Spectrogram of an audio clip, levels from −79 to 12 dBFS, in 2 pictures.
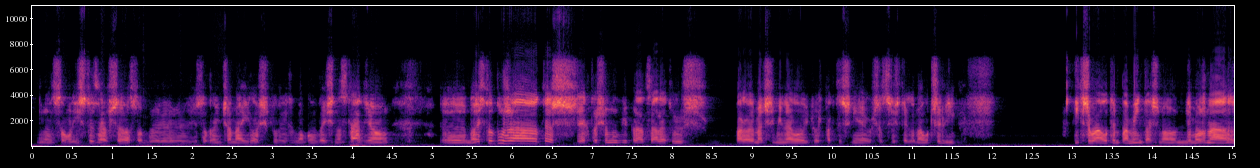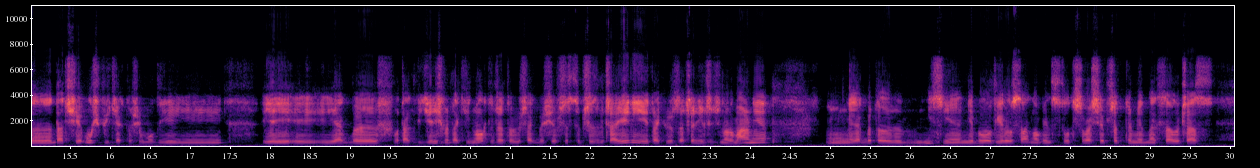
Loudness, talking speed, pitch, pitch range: -19 LUFS, 180 wpm, 105 Hz, 95-150 Hz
